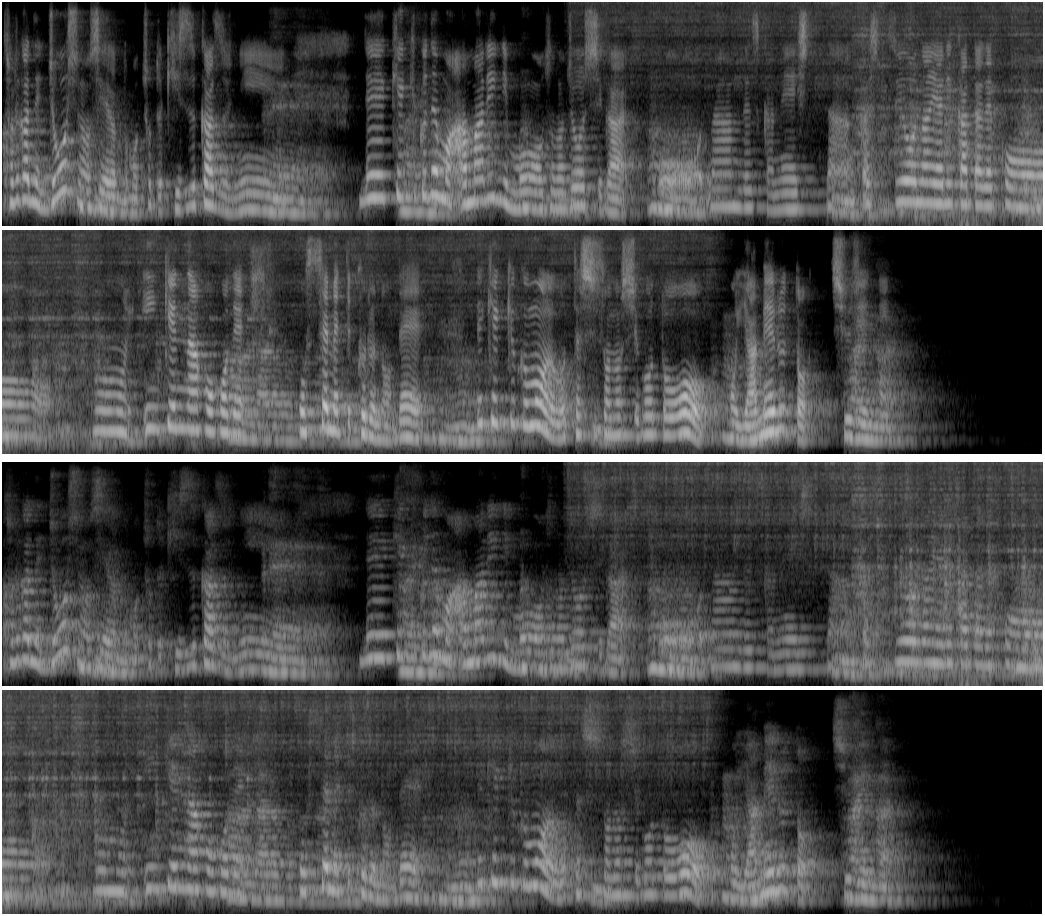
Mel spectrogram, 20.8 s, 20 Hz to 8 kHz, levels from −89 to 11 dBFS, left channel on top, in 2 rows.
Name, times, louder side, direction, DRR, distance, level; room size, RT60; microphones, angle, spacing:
voice 1, 0.0-2.8 3.3-6.3 6.6-11.0 11.3-13.0 13.4-14.6 15.3-19.4, left 6 dB, 55° left, 11 dB, 0.3 m, -29 dB
voice 2, 0.7-1.3 2.7-3.3 3.9-4.4 5.4-5.8 6.4-7.0 8.3-8.5 10.1-10.5 11.2-11.7 12.7-14.0 14.6-15.5 16.3-16.4 17.6-18.0 18.8-19.3, equal, 30° right, -5 dB, 2.0 m, -36 dB
Sink (filling or washing), 5.6-17.6, right 3 dB, 70° right, 2.0 m, -42 dB
8.5 x 3.5 x 3.8 m, 1.1 s
head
